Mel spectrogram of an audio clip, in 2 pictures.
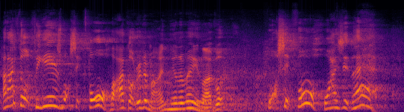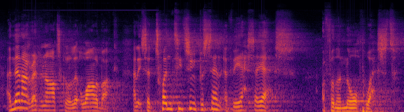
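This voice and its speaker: A man's voice: high-pitched, very animated, a little fast, fairly bright tone. A man with a Mancunian accent performing stand-up comedy to a live audience, telling stories in a chatty, conversational way and acting out exchanges. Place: on stage in a large venue. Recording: echoey live hall with clear background noise.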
